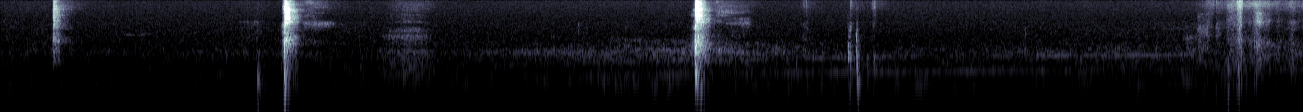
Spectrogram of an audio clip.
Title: When Lena was a kitten, playing and sneezing as she recovered from cat flu 🤧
